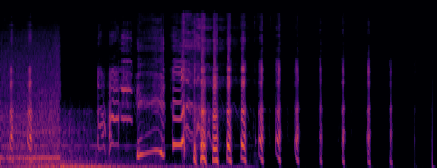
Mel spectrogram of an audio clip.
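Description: A man's maniacal cackling laughter. About two and a half seconds in it breaks into a run of sharp 'ha' bursts, about three a second, which grow fainter and die away near the end.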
